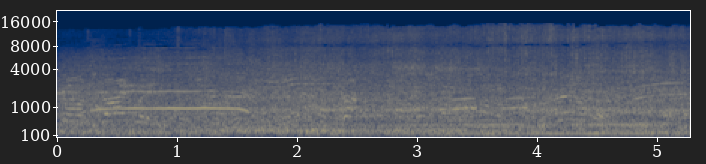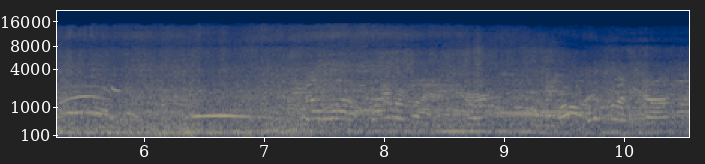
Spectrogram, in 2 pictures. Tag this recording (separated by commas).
Vehicle, Speech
